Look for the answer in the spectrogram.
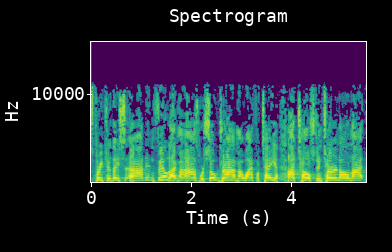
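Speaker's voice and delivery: driving, rhythmic preacher's testimony; sustained high preaching voice, phrase after phrase; full-force preaching. Acted. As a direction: pour it out in urgent revival cadence.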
